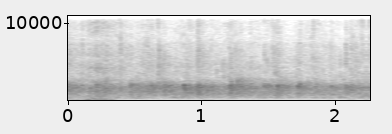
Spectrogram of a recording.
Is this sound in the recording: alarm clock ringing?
no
